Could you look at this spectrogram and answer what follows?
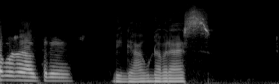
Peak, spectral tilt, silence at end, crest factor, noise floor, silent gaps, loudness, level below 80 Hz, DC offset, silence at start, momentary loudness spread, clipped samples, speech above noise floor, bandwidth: -16 dBFS; -5 dB/octave; 0.7 s; 14 dB; -63 dBFS; none; -28 LUFS; -60 dBFS; under 0.1%; 0 s; 10 LU; under 0.1%; 36 dB; 15.5 kHz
